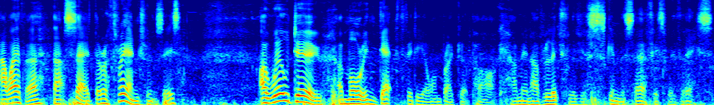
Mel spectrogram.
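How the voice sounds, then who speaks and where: A man speaks at a moderate pace with lively intonation and a fairly low pitch, using a normal speaking voice. His loudness swings widely. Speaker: dog walker vlogger. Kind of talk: walking vlog narration. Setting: outdoors.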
